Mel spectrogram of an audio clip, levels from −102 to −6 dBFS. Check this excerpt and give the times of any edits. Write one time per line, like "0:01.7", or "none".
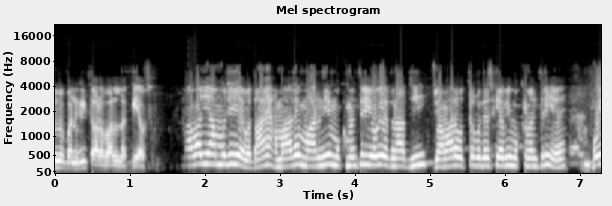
0:01.8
